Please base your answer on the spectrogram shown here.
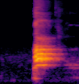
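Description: A Chihuahua gives one sharp, fairly loud bark that trails off quickly, close by, against a silent background with no talk.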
